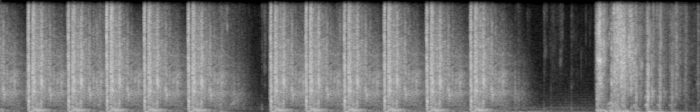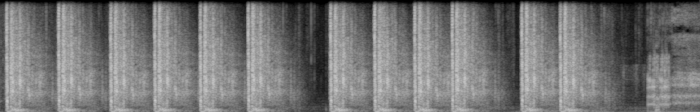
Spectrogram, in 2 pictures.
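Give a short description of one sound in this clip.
A revolver fires loud shots in quick, steady succession.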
